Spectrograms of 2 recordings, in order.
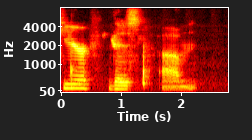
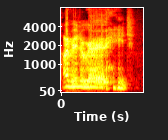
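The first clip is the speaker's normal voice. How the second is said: loud, raised-pitch imitation of a rage shout; mock battle cry; 5 semitones higher, 10 dB louder than usual. Game master echoes the player's rage, shouting it. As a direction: echo a warrior's yell at full volume.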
